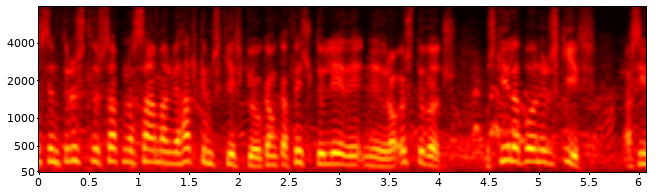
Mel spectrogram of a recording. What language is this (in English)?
Icelandic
